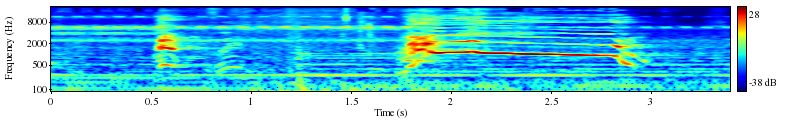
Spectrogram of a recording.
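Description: A dog gives a short bark, then a drawn-out whining yelp follows, loud and close against a quiet background.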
